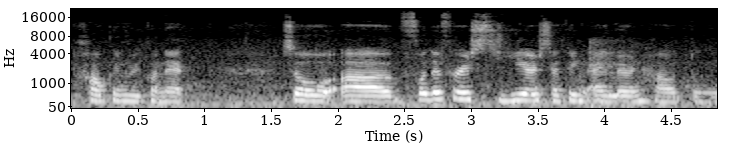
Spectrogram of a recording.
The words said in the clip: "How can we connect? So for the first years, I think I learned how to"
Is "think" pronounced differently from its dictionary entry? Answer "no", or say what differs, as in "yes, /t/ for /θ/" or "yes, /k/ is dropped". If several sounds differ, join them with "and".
yes, /t/ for /θ/ and /k/ is dropped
